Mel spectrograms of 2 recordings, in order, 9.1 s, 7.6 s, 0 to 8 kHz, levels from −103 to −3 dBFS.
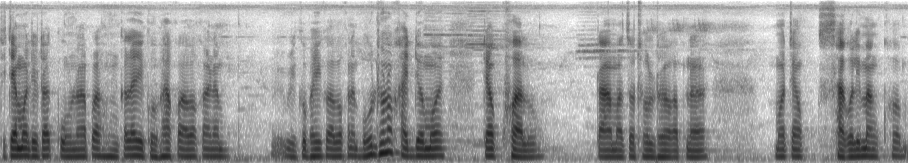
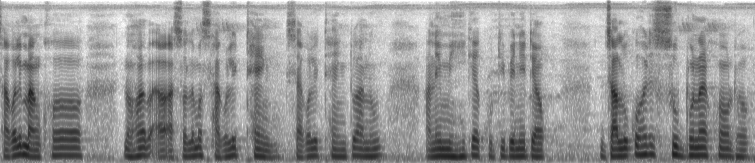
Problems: constant background noise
